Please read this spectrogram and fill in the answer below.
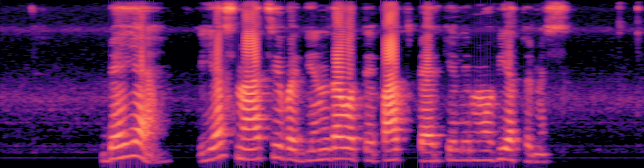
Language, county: Lithuanian, Panevėžys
